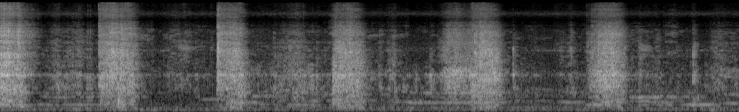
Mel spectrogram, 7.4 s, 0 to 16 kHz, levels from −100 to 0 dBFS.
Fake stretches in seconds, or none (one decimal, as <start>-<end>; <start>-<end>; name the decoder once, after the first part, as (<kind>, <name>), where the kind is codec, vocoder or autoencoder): 0.9-1.7 (vocoder, BigVGAN v2); 3.2-3.8; 5.5-6.4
